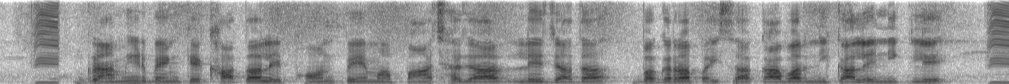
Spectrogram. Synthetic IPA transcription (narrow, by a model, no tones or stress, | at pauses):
ɡɾamiɽbɛ̃ŋkːekʰat̪alepʰɔnpemapãt͡ʃɦəd͡ʒaɾled͡ʒjad̪abəɡɾapəɪsakabəɾnikalenikle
